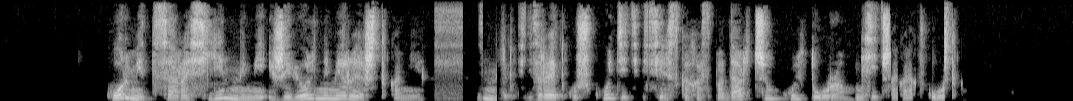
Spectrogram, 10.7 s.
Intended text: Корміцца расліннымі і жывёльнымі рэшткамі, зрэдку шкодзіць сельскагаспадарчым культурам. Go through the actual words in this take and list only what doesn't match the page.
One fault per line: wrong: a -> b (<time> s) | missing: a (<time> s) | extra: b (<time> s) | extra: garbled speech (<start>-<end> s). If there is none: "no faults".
extra: garbled speech (4.8-5.3 s)
extra: garbled speech (8.5-9.6 s)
